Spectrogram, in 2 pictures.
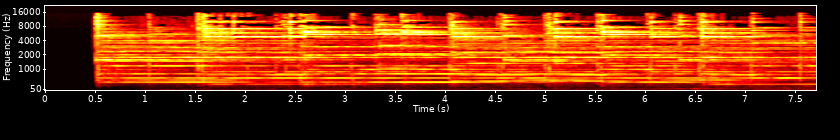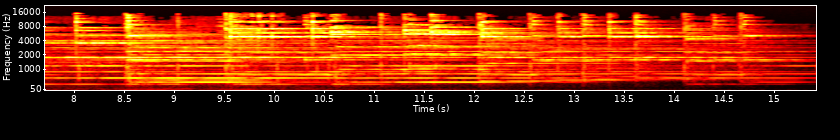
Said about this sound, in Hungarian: templomtornyokban porosodó, csengő-bongó harangok, amelyekről oly keveset tud a 21. század embere.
